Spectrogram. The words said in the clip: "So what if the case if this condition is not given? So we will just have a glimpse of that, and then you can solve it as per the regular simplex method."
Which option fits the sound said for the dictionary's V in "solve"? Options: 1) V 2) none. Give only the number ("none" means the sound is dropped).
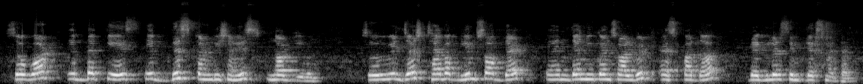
1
